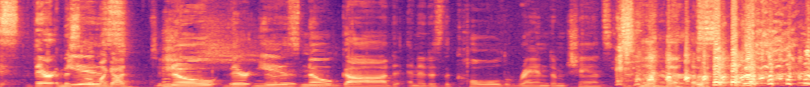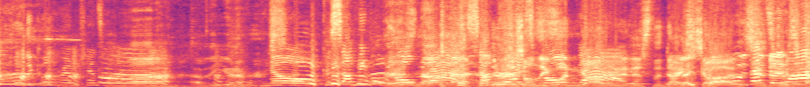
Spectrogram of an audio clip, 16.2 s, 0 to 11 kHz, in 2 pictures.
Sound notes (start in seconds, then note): 6.2 crack up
